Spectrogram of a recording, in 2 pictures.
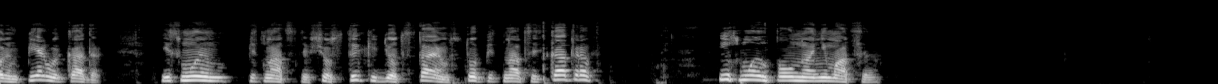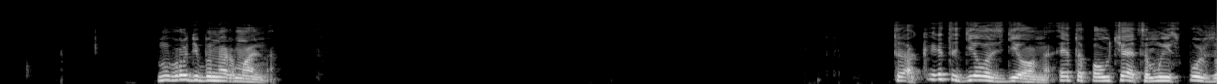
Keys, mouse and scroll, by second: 7.4 space, 20.3 space, 23.0-24.0 drag.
